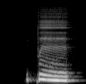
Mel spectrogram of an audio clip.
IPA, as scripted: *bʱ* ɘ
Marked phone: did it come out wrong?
yes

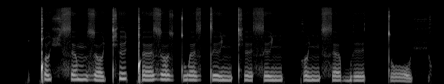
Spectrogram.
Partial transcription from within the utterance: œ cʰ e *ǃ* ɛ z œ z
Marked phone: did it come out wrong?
no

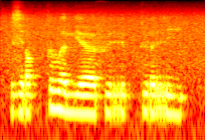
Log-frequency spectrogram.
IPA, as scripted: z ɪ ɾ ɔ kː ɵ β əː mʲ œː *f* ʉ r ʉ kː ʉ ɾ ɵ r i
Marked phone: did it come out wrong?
no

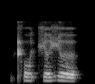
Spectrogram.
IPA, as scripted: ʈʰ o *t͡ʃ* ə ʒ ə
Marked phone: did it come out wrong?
no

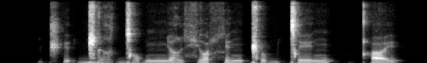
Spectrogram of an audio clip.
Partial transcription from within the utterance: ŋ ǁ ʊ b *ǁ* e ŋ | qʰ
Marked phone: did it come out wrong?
yes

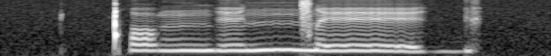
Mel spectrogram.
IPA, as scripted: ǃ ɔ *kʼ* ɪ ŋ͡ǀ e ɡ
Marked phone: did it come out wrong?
yes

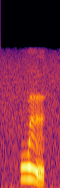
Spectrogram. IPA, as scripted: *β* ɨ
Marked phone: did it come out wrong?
yes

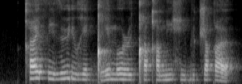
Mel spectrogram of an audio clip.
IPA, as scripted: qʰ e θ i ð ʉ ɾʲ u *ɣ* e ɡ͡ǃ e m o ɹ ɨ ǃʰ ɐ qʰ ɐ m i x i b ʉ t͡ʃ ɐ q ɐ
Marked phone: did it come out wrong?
no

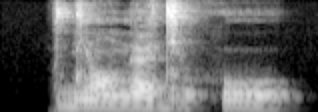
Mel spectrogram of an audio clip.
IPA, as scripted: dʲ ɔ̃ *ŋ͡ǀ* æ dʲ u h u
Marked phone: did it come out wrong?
yes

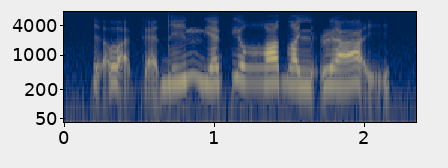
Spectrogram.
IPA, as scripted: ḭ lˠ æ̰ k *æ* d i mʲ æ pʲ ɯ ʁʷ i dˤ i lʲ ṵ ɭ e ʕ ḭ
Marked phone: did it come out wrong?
yes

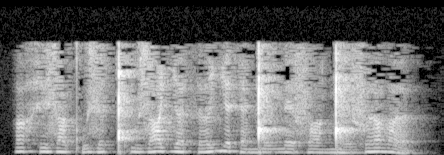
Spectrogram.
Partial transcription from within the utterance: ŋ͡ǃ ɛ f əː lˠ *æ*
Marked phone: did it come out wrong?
yes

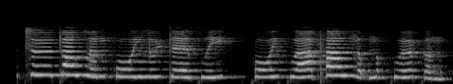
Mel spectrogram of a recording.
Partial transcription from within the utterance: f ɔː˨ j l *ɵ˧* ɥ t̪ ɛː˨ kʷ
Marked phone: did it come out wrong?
yes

